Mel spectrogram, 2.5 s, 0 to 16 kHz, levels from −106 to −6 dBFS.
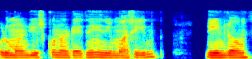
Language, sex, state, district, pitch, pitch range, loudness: Telugu, male, Telangana, Karimnagar, 135 Hz, 130-140 Hz, -22 LUFS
